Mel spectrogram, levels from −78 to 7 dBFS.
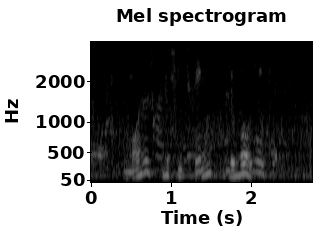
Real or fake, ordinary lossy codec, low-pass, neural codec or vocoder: fake; AAC, 32 kbps; 3.6 kHz; codec, 16 kHz, 2 kbps, X-Codec, HuBERT features, trained on general audio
